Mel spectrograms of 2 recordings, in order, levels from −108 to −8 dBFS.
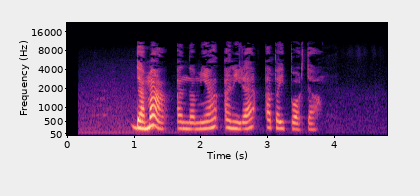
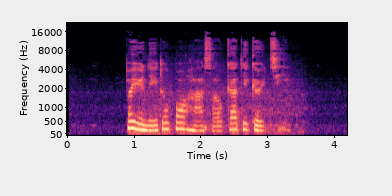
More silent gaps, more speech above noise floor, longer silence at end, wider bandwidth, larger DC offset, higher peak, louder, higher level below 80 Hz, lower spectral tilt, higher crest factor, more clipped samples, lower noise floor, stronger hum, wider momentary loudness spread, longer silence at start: neither; second, 47 dB vs 51 dB; first, 1.05 s vs 0.9 s; second, 10.5 kHz vs 13.5 kHz; neither; about the same, -4 dBFS vs -2 dBFS; second, -24 LUFS vs -19 LUFS; second, -76 dBFS vs -54 dBFS; about the same, -5.5 dB/octave vs -6.5 dB/octave; about the same, 22 dB vs 18 dB; neither; about the same, -70 dBFS vs -70 dBFS; neither; about the same, 15 LU vs 15 LU; about the same, 0.95 s vs 0.9 s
